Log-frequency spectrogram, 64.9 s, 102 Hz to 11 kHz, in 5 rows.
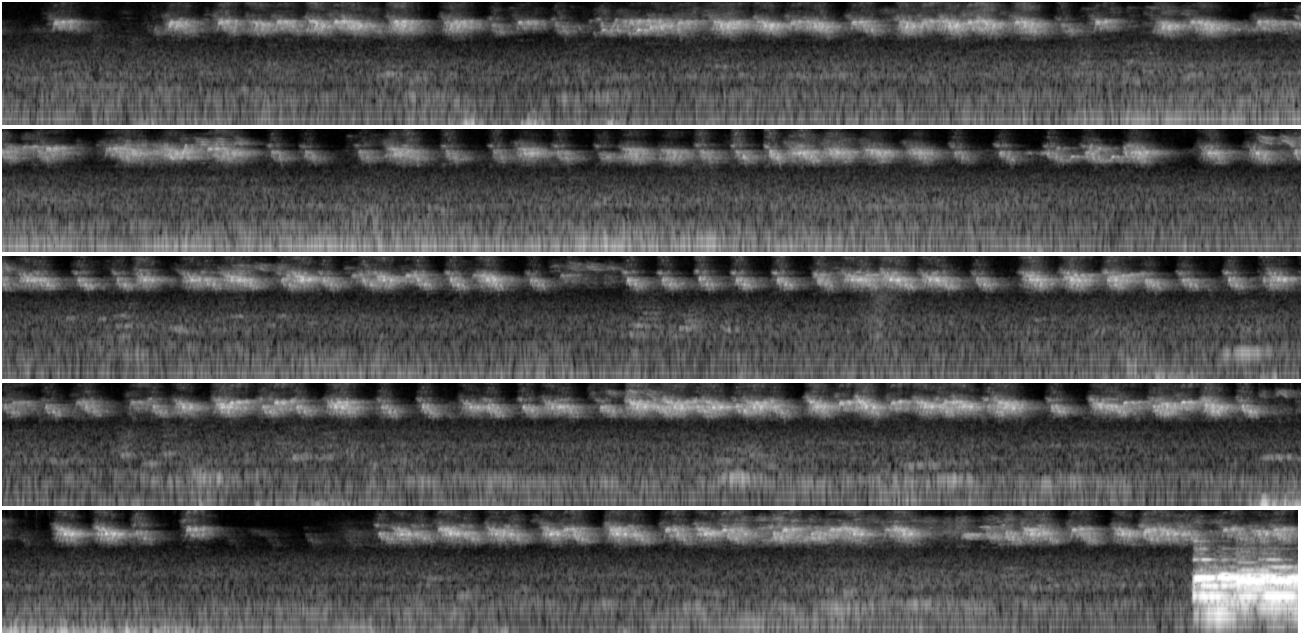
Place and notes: {
  "title": "Ecole Mermoz, Schiltigheim, France - Birds in the Schoolyard",
  "date": "2016-05-12 16:31:00",
  "description": "Birds in the schoolyard of Mermoz Elementary School, while children are in classrooms, quiet and calm.\nRecorded with ZOOM-H4.",
  "latitude": "48.60",
  "longitude": "7.74",
  "altitude": "141",
  "timezone": "Europe/Paris"
}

